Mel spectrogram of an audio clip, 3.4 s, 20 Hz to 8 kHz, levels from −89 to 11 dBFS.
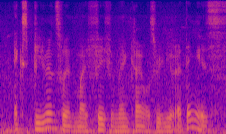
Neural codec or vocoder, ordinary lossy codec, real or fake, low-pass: none; none; real; none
